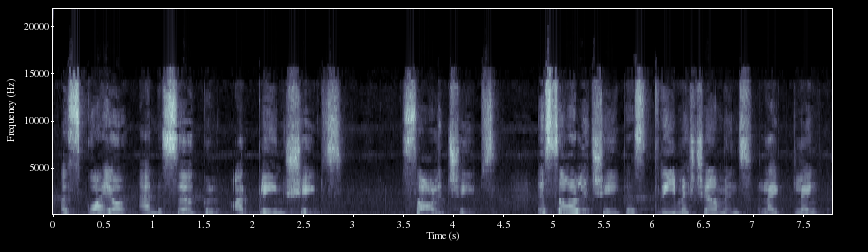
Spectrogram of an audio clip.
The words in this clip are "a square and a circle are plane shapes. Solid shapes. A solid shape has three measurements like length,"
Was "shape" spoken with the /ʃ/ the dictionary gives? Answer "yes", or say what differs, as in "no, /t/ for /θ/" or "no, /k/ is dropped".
yes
